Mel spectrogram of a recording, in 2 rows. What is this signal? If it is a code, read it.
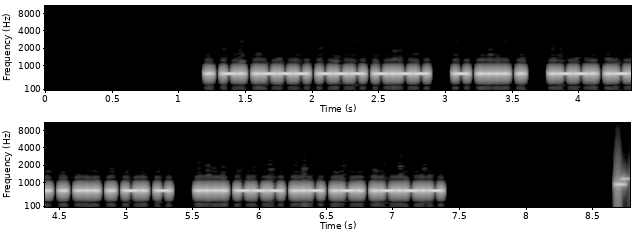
Morse code, heard as a keyed tone, about 40 wpm, 700 Hz. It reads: ENJOY THE PRESENT HOUR.
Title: Sentences from Top 1000 Words - Review Part 5 - 40wpm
